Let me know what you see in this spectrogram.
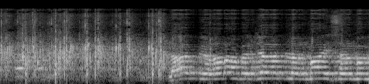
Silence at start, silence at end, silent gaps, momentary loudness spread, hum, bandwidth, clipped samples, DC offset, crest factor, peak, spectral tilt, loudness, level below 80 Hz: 0 s; 0 s; none; 5 LU; none; 15 kHz; under 0.1%; under 0.1%; 14 dB; -4 dBFS; -2 dB/octave; -17 LUFS; -56 dBFS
